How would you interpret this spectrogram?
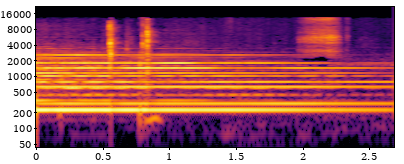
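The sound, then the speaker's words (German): A 50-year-old gong rings out loud, its rich metallic hum sustaining with many layered overtones and fading only slowly, with a few faint clicks and a soft rustle along the way. “Er hat einen Gong verdient.”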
